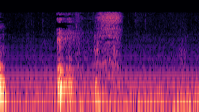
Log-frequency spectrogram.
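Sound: cough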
